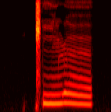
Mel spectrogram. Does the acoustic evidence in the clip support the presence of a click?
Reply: yes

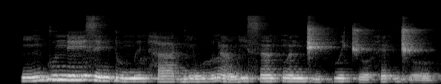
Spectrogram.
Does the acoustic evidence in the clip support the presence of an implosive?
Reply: yes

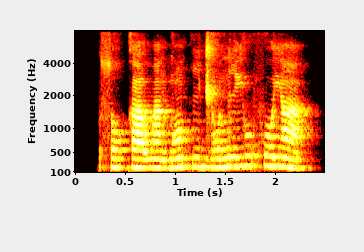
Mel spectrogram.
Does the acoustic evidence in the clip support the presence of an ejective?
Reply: no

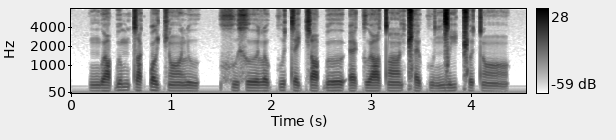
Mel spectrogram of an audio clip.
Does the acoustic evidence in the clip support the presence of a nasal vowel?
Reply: yes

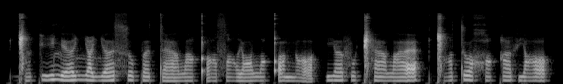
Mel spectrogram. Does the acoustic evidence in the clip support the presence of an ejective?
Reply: yes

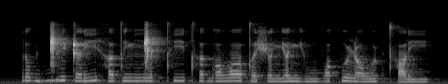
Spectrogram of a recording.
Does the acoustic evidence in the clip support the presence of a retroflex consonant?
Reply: yes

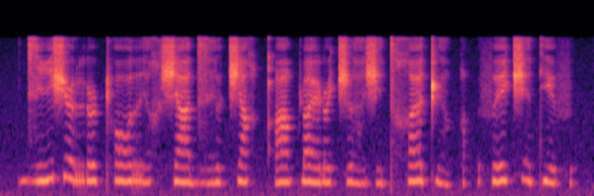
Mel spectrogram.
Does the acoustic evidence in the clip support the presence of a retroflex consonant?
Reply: yes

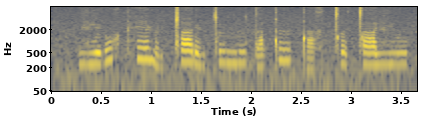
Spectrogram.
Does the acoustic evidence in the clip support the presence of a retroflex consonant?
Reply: yes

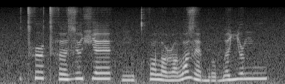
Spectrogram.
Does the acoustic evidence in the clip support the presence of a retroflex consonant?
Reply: yes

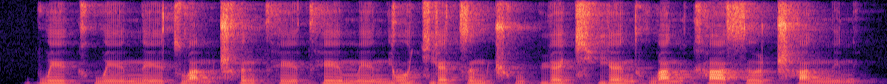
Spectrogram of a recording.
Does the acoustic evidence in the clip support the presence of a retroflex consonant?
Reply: yes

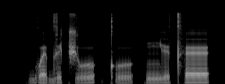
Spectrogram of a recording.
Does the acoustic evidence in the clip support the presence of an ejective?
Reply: yes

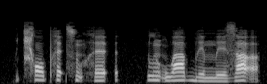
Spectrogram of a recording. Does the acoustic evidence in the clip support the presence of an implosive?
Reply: no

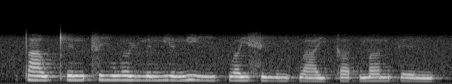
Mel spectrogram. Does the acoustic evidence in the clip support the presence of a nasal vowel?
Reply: no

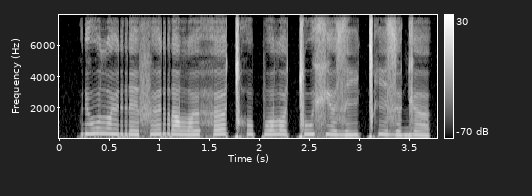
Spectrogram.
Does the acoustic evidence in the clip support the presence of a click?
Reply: yes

